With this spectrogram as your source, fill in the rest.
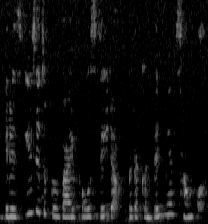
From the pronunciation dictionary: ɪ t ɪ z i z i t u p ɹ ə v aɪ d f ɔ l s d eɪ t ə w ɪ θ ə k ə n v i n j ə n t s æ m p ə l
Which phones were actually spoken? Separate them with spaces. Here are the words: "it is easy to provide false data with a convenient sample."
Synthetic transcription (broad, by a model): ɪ t ɪ z i z i t u p ɹ ə v aɪ d p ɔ s d eɪ t ə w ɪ ə k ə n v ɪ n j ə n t s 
